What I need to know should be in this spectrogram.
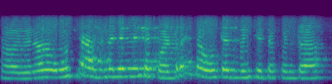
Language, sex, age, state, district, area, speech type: Kannada, female, 18-30, Karnataka, Hassan, rural, conversation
